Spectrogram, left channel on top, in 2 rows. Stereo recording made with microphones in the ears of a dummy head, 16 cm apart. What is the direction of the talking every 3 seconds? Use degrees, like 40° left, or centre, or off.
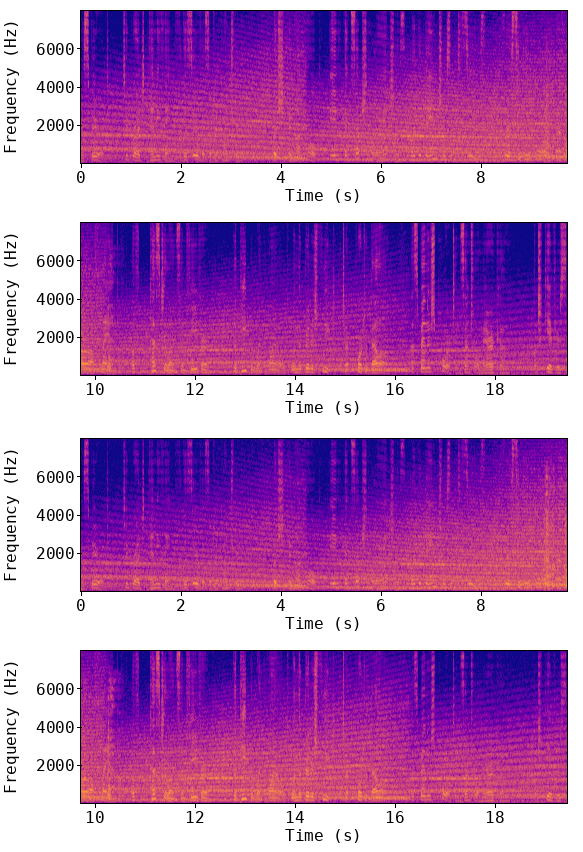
40° left, 40° left, 30° left, 10° left, 30° right, 30° left, 40° left.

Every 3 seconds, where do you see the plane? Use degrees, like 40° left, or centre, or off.
60° left, 40° left, 20° left, 10° right, 40° right, 50° right, 60° right.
